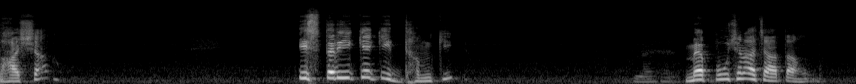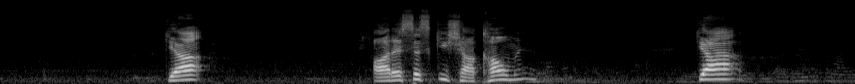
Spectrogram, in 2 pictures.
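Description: A middle-aged man speaks emphatically into a close microphone, in short bursts with pauses.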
